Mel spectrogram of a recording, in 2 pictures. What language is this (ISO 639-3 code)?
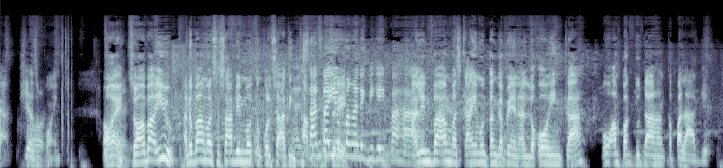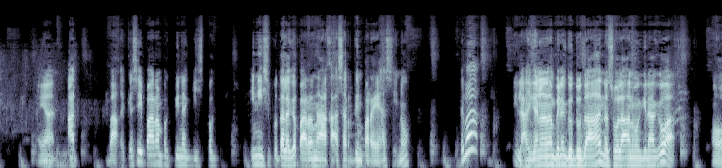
fil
